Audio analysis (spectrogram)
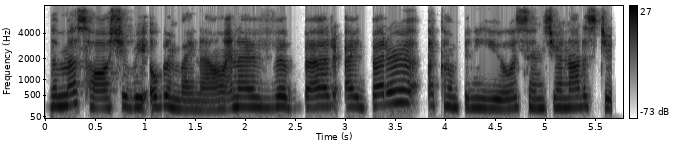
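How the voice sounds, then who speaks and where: A woman's voice: fairly high pitch, normal speed, a bit bright, no room sound, natural voice. A woman playing a caring, insistent, formally spoken girl in a visual novel. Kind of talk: visual novel character acting.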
